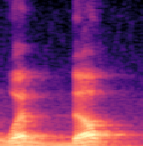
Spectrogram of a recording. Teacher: ta sukun setelahnya tho yang berharakat Maka langsung melebur ke huruf tho karena tanya huruf lemah dan tidak bisa mempengaruhi huruf yang kuat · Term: idgham Kamil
